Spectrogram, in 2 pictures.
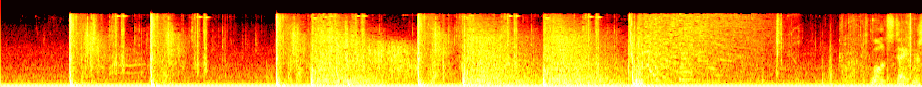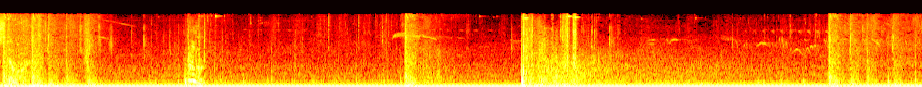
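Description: Gunshots crack sharply in bursts.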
